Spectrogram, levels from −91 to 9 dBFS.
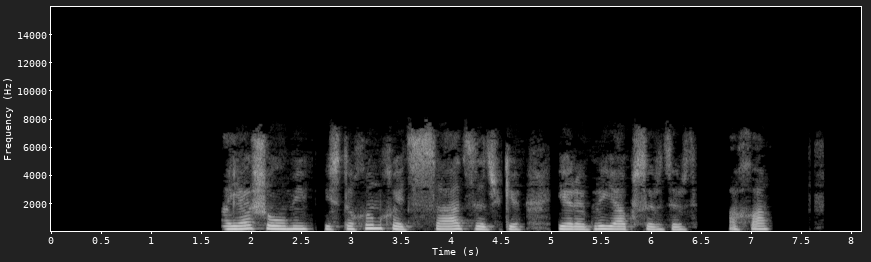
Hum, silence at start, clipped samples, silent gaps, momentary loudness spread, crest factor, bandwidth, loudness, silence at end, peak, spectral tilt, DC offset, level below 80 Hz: none; 1.7 s; under 0.1%; 2.66-2.71 s, 5.00-5.07 s, 6.47-6.76 s; 10 LU; 16 dB; 7.6 kHz; -21 LUFS; 0.9 s; -6 dBFS; -6 dB/octave; under 0.1%; -64 dBFS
